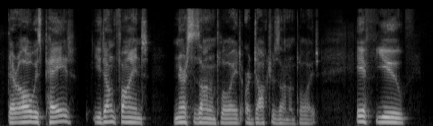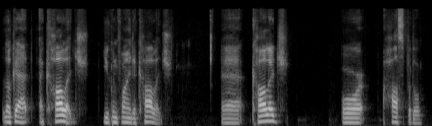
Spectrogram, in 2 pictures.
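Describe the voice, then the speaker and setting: Middle-aged man from Ireland, workshop coach, mid-range pitch, conversational and plain. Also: a little mellow. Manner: conversational, repeats words, asks questions and answers them. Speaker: property investment coach. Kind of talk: workshop talk to a live group.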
